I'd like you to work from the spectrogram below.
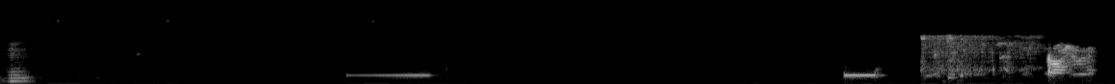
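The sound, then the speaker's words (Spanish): Two steady phone ringback tones sound with a long pause between them, the first longer than the second, while a call is placed to a friend in Tampico, before a voice answers and talk begins. “Eh, ya, le voy a marcar un compa de Tampico, güey.”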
